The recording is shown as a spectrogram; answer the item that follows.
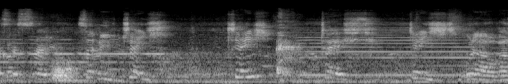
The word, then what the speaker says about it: Cześć: Ah oui, tu l'as très bien prononcé en Pas mal, hein? Apprends-moi d'autres mots. Dzień dobry pour dire bonjour. Cześć. Ça veut dire Ça, quoi? c'est salut. Salut, cześć. Cześć.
